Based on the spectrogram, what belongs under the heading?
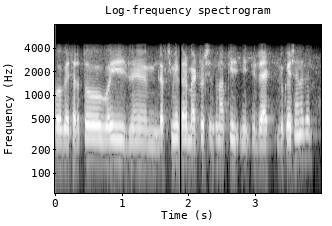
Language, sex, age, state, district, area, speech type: Urdu, male, 18-30, Delhi, East Delhi, urban, conversation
